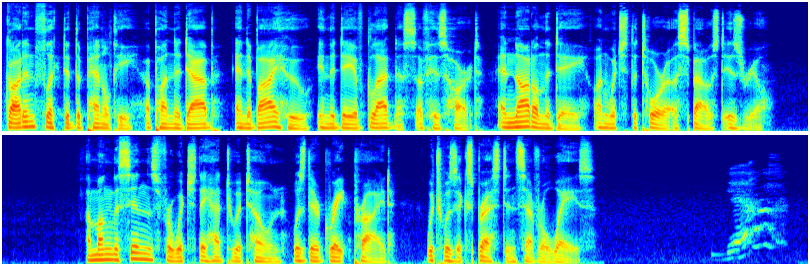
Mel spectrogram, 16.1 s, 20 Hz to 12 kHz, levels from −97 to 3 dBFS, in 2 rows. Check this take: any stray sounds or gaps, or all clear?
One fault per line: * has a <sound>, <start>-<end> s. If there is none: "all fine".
* has a sniff, 15.1-15.9 s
